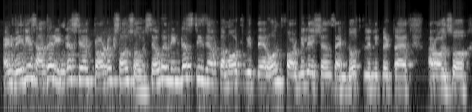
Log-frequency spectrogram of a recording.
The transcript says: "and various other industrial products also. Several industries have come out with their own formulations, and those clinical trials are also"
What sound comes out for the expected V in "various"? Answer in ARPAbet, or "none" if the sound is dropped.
V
